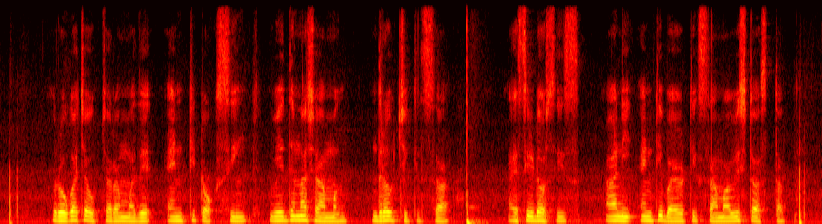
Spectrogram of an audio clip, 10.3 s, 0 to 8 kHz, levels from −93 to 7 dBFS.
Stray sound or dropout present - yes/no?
yes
